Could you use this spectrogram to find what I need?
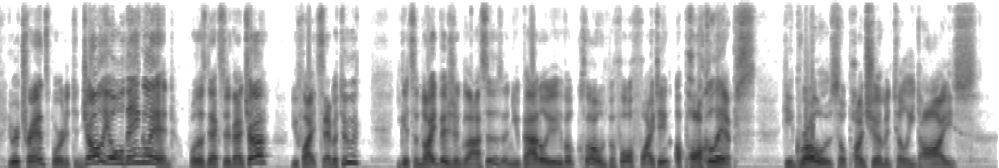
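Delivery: clumsy, bad put-on English accent. Describing the adventure in stage three, Excalibur Castle, in a bad English accent. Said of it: "I'm sorry for every English person ever".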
